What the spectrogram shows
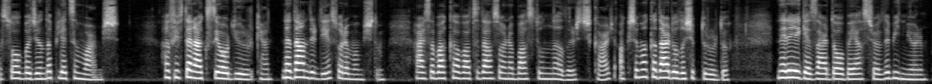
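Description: Woman reading a short story out loud, calm and steady, kinda high voice, dry close sound. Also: no room sound. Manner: calm, measured narration.

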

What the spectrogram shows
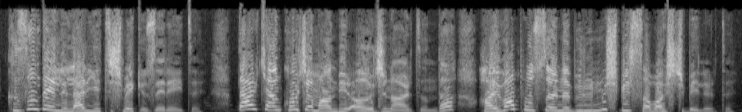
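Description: A woman narrating an adventure story aloud in a measured, expressive audiobook reading. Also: sits high, dry recording.

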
